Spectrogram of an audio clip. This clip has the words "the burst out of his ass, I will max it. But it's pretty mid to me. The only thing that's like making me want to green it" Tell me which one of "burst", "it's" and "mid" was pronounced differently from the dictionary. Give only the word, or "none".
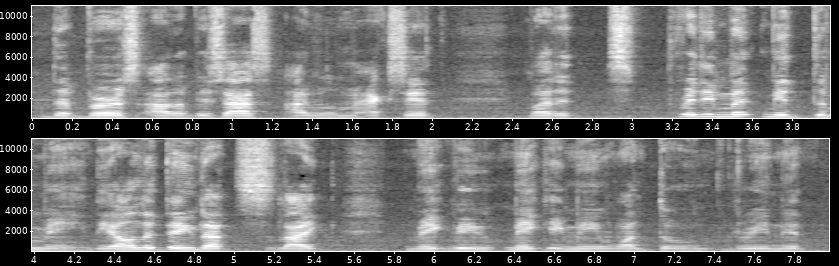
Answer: burst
